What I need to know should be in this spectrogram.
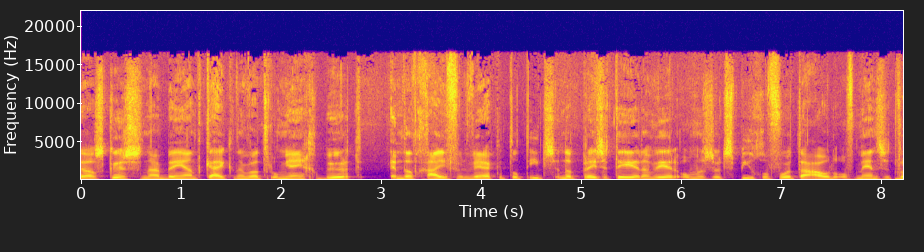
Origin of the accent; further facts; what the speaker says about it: Amstelveen, North Holland, Netherlands; Dat ik groeide dus op in Amstelveen.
